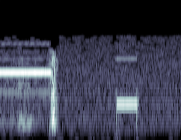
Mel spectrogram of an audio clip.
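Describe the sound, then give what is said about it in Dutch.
Two electronic beeps on an amateur radio transmission: a higher tone lasting about half a second, then a pause, then a shorter, lower beep, over a faint steady hiss. “Met een dikke piep erbij, ga je gang nog. Ah, nou is de piep weg, hè.”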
